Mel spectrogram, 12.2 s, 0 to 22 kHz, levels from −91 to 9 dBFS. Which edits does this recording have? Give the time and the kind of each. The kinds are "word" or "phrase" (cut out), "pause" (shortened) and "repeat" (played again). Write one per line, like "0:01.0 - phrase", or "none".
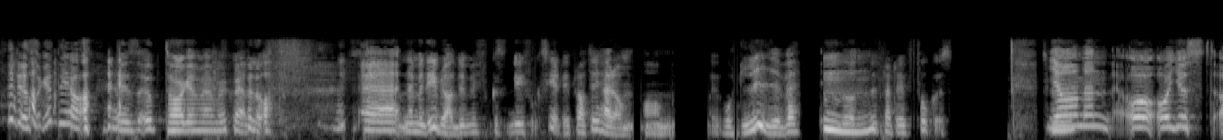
0:01.0 - pause
0:04.0 - word
0:08.1 - pause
